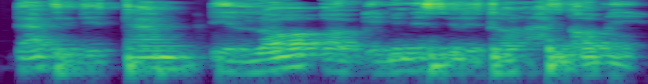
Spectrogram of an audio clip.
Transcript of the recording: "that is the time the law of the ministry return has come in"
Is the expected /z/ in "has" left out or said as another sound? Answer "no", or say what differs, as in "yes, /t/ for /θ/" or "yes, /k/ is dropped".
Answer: yes, /s/ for /z/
